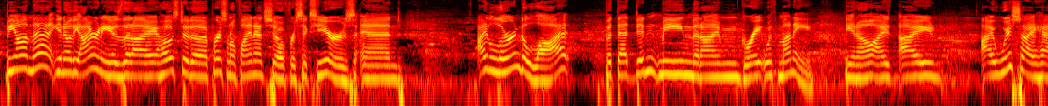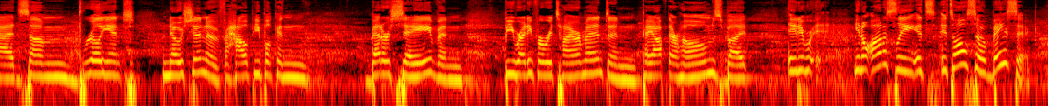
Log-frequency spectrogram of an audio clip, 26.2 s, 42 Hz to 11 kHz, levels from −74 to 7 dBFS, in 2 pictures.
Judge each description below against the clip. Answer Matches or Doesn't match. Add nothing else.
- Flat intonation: Doesn't match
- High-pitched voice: Matches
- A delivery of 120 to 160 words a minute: Matches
